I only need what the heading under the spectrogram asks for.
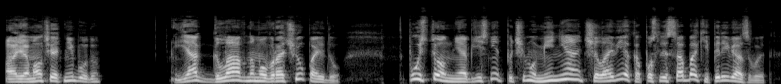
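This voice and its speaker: A man's voice: a little high, very animated, a little fast, no room sound, voice pushed up. A man reading aloud, voicing an indignant, quarrelsome drunkard patient in a hospital. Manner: demanding, quarrelsome.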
